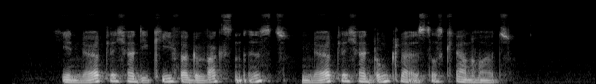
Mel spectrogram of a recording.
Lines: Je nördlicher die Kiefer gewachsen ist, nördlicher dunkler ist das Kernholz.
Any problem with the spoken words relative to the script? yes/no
no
